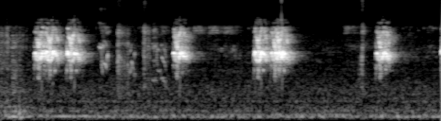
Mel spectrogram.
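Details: Sparse budgerigar chirps for a pet budgie: a doubled raspy note, then single harsh calls roughly every second, with quiet stretches between.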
